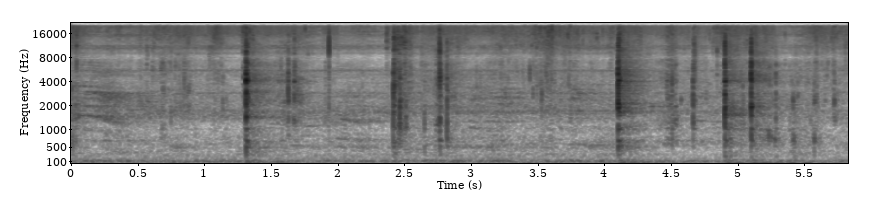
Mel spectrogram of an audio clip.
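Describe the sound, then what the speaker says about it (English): A spoon clinks and scrapes inside a pot of Nigerian stew with thyme and curry, giving a handful of sharp knocks at irregular intervals over a low background hum. "So I will give it a proper stir together."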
